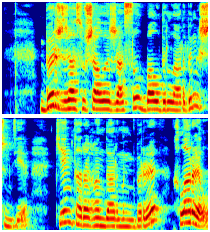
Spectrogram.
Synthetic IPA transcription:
bɪɾʒɑsuʃɑlˠəʒɑsəlˠbɑlˠd̪əɾlˠɑɾd̪əɴɪʃɪnd̪e̞ | kʲʰe̞ŋt̪ʰɑɾɑʁɑnd̪ɑɾənəɴbɪɾɪχlˠaɾelˠ

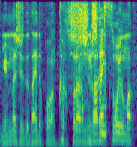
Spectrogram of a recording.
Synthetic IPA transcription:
me̞nmənɑʒe̞ɾd̪e̞d̪ɑjənd̪ɑp̚qʰolʁɑɴqʰəɾəqsʊɾɑʁəməŋʃqɑjsə̥so̞jəlˠmɑd̪ə

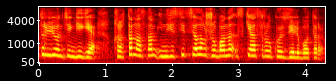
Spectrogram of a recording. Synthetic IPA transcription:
t̪ɾʲrʲilʲio̞nt̪ʰe̞ŋɡʲe̞ɡʲe̞qʰəɾəq̚t̪ɑnɑst̪ɑmijnve̞st̪ijt̪sɨjalˠəqʒo̞bɑnəɪskʲe̞ɑsəɾukʲʰɵzd̪e̞lɪpwo̞t̪əɾ

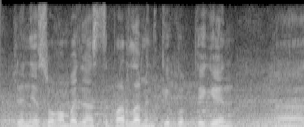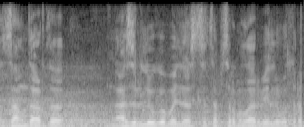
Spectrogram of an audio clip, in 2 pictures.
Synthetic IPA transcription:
ʒ̥æne̞so̞ʁɑnbɑjlˠɑnəst̪əpʰarlˠamʲe̞nt̪̚kʲe̞kʲʰɵp̚t̪e̞ɡʲe̞n | zɑɴd̪ɑɾd̪ə | æzɪɾle̞wɡʲe̞bɑjlˠɑnəst̪ət̪ʰɑpsəɾmɑlˠɑɾbeɾɪlɪpwot̪əɾ

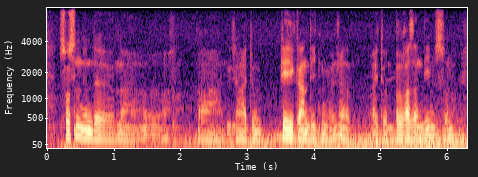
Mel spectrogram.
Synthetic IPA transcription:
so̞səne̞nd̪ɪmənɑ | ʒɑɴɑːjt̪upʰeɾikand̪ejt̪ɪŋkʰʲønʒɑ̰ɑ̰jt̪ud̪əbɪɾʁqʰɑzɑnd̪ejmɪz̥so̞̰nə

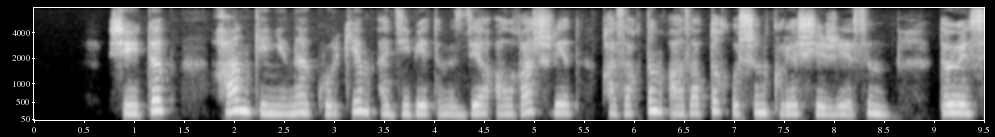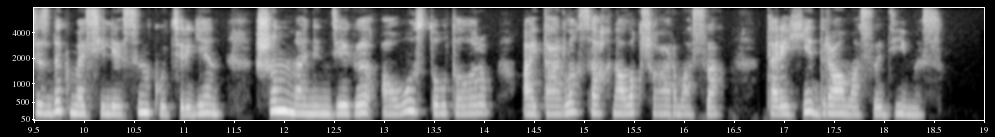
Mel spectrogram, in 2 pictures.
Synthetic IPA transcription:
ʃejt̪ɪp | χɑŋkʲʰe̞ŋe̞nɪkʲʰɵɾkʲe̞mæd̪ebe̞t̪ɪmɪzd̪e̞ʔɑlˠʁɑʃɾe̞t̪ | qʰɑzɑqt̪əɴɑzɑt̪ːəqʏʃɪŋkʲʰʏɾe̞sʃe̞ʒɪɾe̞sɪnt̪ʰæwe̞lsɪzd̪ɪkmæse̞le̞sɪŋkʲʰɵt̪e̞ɾɡʲe̞nʃənmænɪnd̪e̞ɡʲɪʔɑwəst̪olˠt̪lˠɾəp̚ | ɑjt̪ɑɾlˠəqsɑχnɑlˠəqʃəʁɑɾmɑsə | t̪ʰɑɾijχijd̪ramɑsəd̪ejmɪz̥

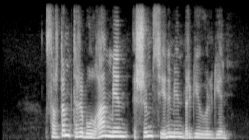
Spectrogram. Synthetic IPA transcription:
səɾt̪əmt̪ʰɪɾɪbo̞lˠʁɑnme̞nɪʃɪmse̞nɪme̞nbɪɾɡʲe̞wɵlɡʲe̞n

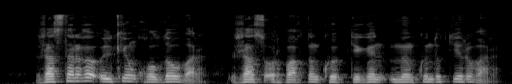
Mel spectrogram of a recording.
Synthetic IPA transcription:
ʒɑst̪ɑɾʁɑʔʏlkʲe̞ɴqʰo̞lˠd̪ɑwbɑ̰ɾ | ʒɑsʊɾpɑqt̪əɴkʲʰɵp̚t̪e̞ɡʲe̞nmʏmkʲɪnd̪ɪk̚t̪e̞ɾɪbɑ̰ɾ

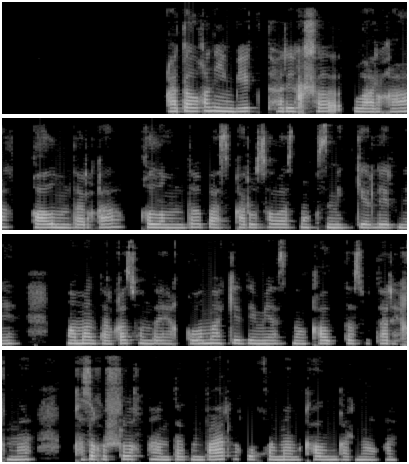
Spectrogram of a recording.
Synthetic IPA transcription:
ɑt̪ɑlˠʁɑne̞ŋbe̞kt̪ʰɑɾijχʃəlˠɑɾʁɑ | ʁɑlˠəmd̪ɑɾʁɑqʰəlˠəmd̪əbɑsqɑɾusɑlˠɑsənəɴqʰəzme̞t̪̚kʲe̞ɾle̞ɾɪne̞ | mɑmɑnd̪ɑɾʁɑso̞nd̪ɑjɑqːʰəlˠəmakad̪e̞mijasənəɴqʰɑlˠp̚t̪ɑsut̪ʰɑɾijχənɑqʰəzəqʊʃəlˠəq̚t̪ʰɑnət̪ɑt̪ənbɑɾlˠəqwo̞qəɾmɑɴqʰɑlˠəmqɑɾnɑlˠʁɑn

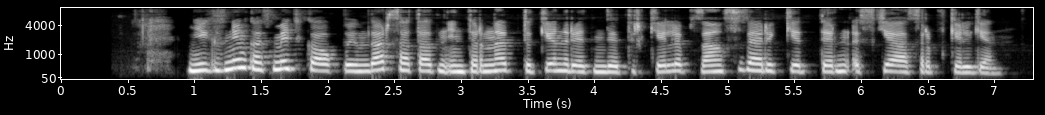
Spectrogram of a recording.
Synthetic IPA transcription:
ne̞ɡʲɪzɪne̞ŋkʰo̞sme̞t̪ijkɑlˠəqʊjəmd̪ɑɾsɑt̪ɑt̪ənijnt̪e̞rne̞t̪̚d̪ʏkʲe̞nɾe̞t̪ɪnd̪e̞t̪ʰɪɾkʲe̞lɪpzɑɴsəzæɾe̞kʲe̞t̪ːe̞ɾɪnɪskʲe̞ɑsəɾəpkʲʰe̞lɡʲe̞n

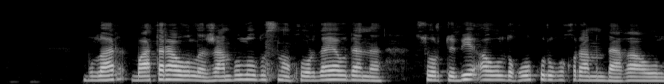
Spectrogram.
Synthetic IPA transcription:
bʊlˠɑɾbɑt̪əɾɑwəlˠəʒɑmbəlˠwo̞blˠəsənəɴqʰo̞ɾd̪ɑjɑwd̪ɑnə | so̞ɾt̪ɵbe̞ʔɑwəlˠd̪əqwo̞kʊɾuɡʲɪqʰʊɾɑmənd̪ɑʁəɑwəlˠ

